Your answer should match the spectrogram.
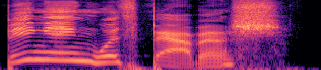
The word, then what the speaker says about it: Binging with Babish: berm thank you for the gifted sub to binging with babish it's not pronouncing either way one goddamn time do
